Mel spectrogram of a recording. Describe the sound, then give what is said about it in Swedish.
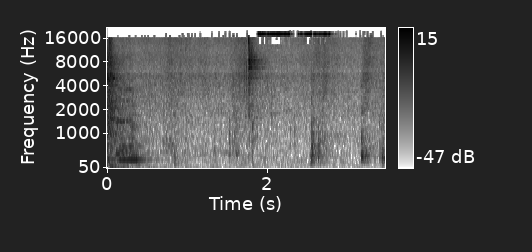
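A heavy all-metal security door is locked with three bolts, which shoot home in a few sharp metallic clacks spaced about a second apart, following a dull thud at the start. “När man löser så löser man med tre kolvar.”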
